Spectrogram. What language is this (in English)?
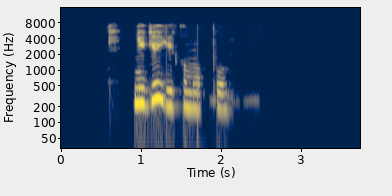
Mari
